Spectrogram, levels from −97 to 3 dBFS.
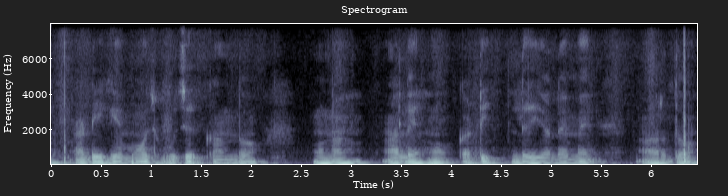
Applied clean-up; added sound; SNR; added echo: none; none; none; none.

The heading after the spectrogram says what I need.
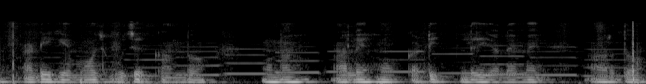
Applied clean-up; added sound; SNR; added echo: none; Wind instrument, woodwind instrument; 16 dB; none.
